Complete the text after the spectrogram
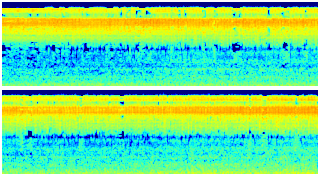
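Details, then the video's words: Nearly threatened periodical cicada, Magicicada tredecassini, singing on a house window; a shrill, steady high-pitched buzz runs unbroken and even in loudness for the whole stretch. "Magicicada tredecassini, singing on my windows"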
